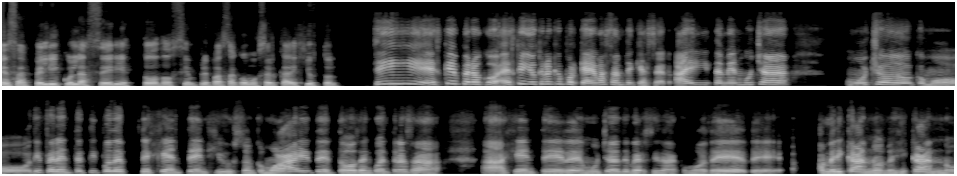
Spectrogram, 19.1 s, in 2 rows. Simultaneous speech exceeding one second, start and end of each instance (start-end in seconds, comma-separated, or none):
none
